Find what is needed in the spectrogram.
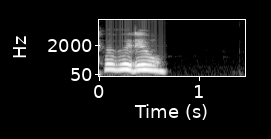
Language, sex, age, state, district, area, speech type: Kashmiri, female, 30-45, Jammu and Kashmir, Kulgam, rural, read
